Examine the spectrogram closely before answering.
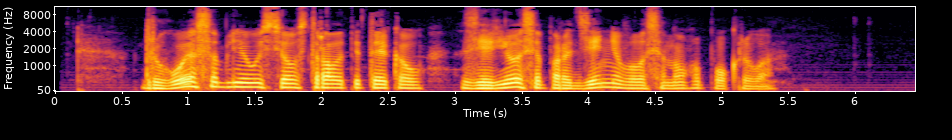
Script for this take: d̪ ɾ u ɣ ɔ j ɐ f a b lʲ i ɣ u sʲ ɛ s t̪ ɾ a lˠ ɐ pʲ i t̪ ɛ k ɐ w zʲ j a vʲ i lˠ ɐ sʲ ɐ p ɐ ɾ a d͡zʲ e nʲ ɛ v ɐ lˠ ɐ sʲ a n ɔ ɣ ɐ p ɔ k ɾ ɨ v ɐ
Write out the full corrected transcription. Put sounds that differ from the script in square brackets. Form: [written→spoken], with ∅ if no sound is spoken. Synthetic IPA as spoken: d̪ ɾ u ɣ ɔ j ɐ [f→s] a b lʲ i [ɣ→v] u sʲ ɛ s t̪ ɾ a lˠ ɐ pʲ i t̪ ɛ k ɐ w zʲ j a vʲ i lˠ ɐ sʲ ɐ p ɐ ɾ a d͡zʲ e [nʲ→nʲː] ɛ v ɐ lˠ ɐ sʲ a n ɔ ɣ ɐ p ɔ k ɾ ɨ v ɐ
